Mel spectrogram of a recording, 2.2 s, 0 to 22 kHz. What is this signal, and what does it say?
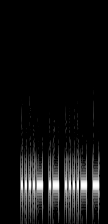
Morse code, heard as a keyed tone, about 29 wpm, 700 Hz. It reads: 4A4T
